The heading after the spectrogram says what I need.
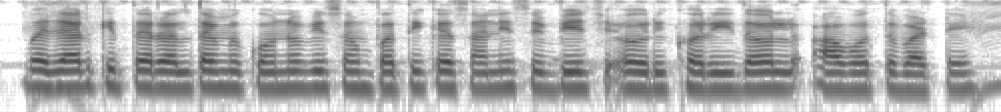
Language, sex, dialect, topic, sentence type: Bhojpuri, female, Northern, banking, statement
